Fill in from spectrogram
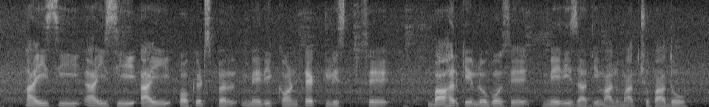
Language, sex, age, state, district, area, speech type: Urdu, male, 18-30, Delhi, South Delhi, urban, read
